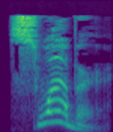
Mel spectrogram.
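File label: "swabber", British English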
